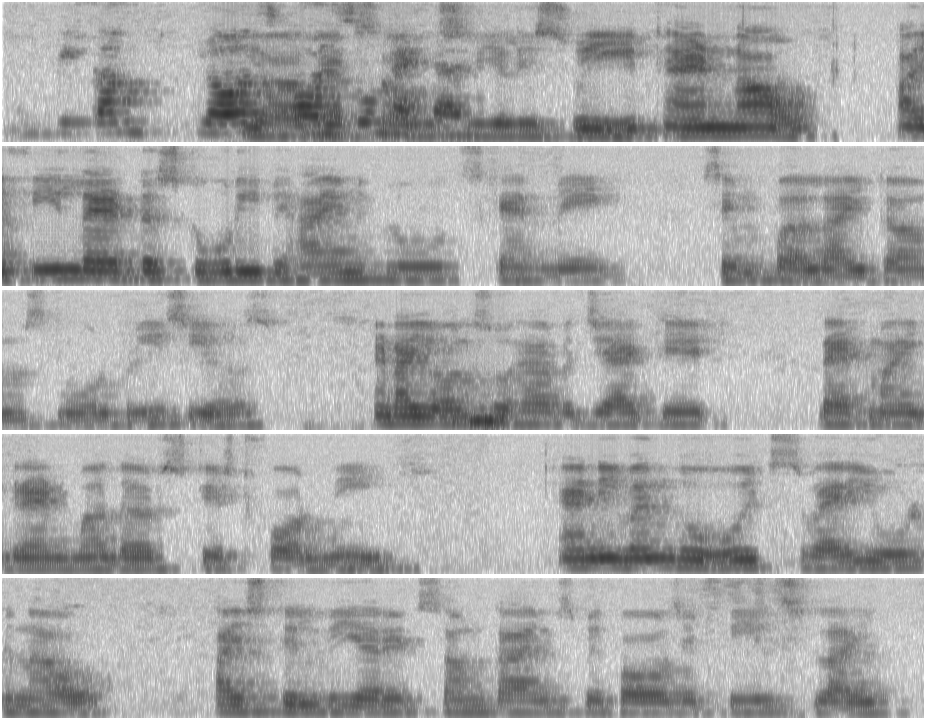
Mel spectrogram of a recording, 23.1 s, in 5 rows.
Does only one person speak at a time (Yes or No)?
No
